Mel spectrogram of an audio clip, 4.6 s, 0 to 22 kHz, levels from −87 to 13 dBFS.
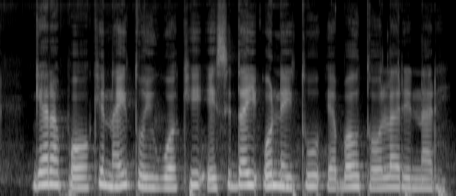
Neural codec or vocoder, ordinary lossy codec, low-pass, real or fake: none; none; none; real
